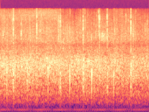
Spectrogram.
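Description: Congregation applauding: many hands clapping steadily, with no one speaking over it.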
